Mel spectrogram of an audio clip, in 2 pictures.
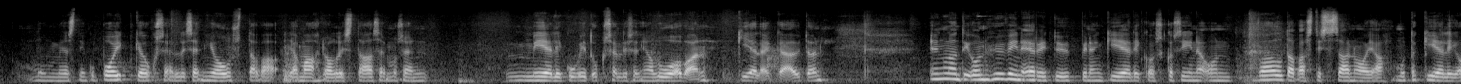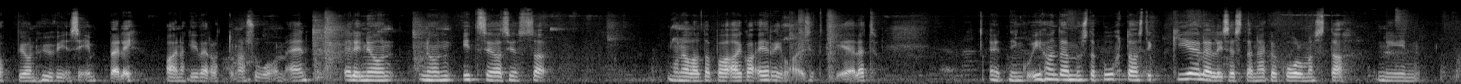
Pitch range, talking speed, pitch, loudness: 175-205 Hz, 105 wpm, 185 Hz, -19 LUFS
